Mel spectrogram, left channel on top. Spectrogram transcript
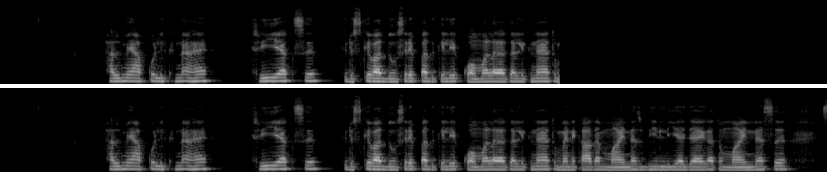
में आपको लिखना है 3x। फिर उसके बाद दूसरे पद के लिए कॉमा लगाकर लिखना है। तो मैंने कहा था माइनस भी लिया जाएगा, तो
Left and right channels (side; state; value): left; drops out; at 5.6 s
